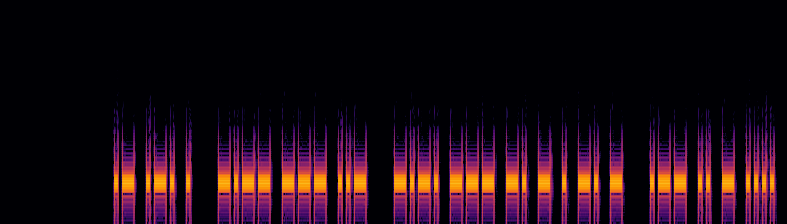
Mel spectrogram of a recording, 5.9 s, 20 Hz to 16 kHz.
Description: Morse code, heard as a keyed tone, about 40 wpm, 700 Hz. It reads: ARE YOU CONTENT WITH
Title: Sentences from Top 900 Words 40wpm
